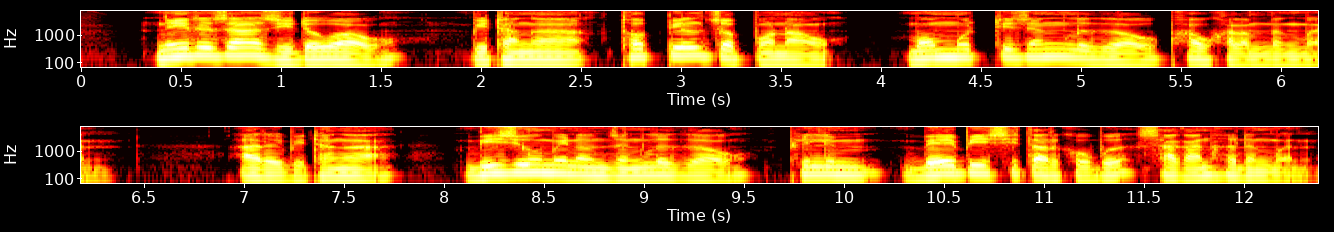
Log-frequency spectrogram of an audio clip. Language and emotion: Bodo, neutral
